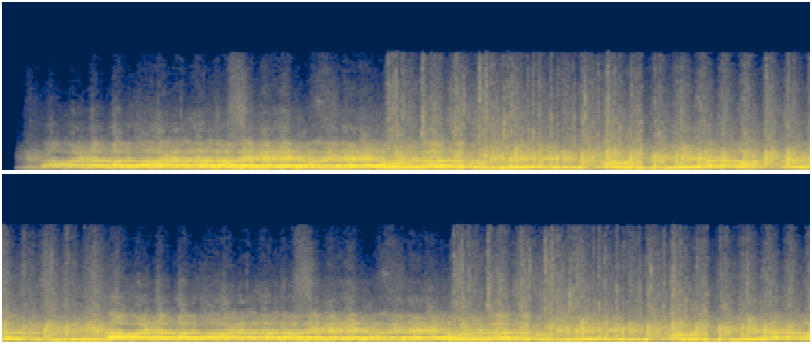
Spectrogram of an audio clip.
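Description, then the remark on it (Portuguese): A large crowd of Chelsea football fans chants in unison in a stadium, a loud, sustained sing-along with rising and falling melodic lines, continuous for about twenty seconds with a dense roar underneath. “ouço cantos da torcida do Chelsea vindo aí, cara.”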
